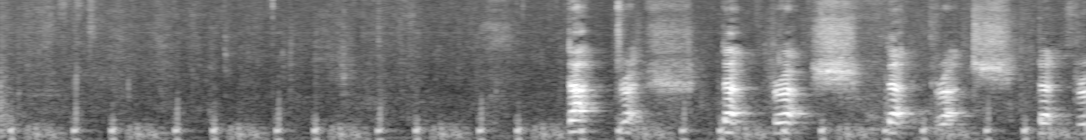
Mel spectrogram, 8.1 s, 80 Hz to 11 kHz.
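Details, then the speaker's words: Mitral stenosis heard at the apex: S1, S2, an opening snap, then a low diastolic murmur in the gap between beats, in repeating heart sounds. "aortic stenosis is systolic aortic regurgitation is diastolic but mitral stenosis is diastolic mitor regurgitation is systolic once more mitral stenosis"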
